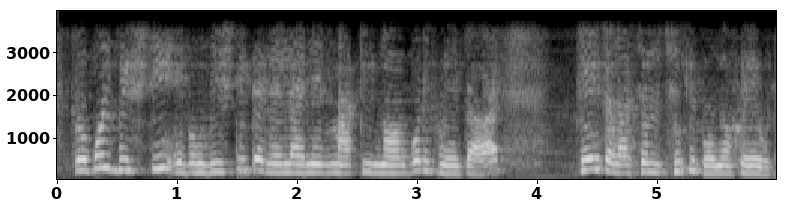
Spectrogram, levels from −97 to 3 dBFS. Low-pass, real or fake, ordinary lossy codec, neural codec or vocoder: 3.6 kHz; fake; none; codec, 32 kHz, 1.9 kbps, SNAC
